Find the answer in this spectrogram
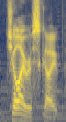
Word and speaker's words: gyroscope: Uh, we've got a donation here from Phil 71994 saying, uh, pronounce the gyroscope just like you did, but pronounce the G like a J in jam. So, guy jam gyroscope.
